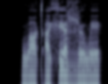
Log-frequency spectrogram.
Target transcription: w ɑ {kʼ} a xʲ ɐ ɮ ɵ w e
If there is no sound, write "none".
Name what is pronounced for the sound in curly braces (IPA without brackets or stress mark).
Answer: kʼ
